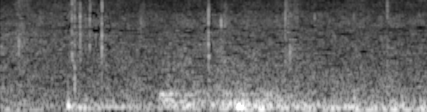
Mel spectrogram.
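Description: Wood fire in a Swedish torch (an upright log split into vertical sections) crackling: a steady hiss with a few sharp pops, the loudest about a second in.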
